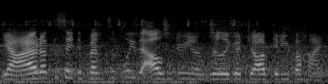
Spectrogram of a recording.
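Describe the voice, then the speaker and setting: A woman's voice: fairly high pitch, rapid-fire, music in the background. A woman working as color commentator, giving conversational analysis of a hockey game.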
